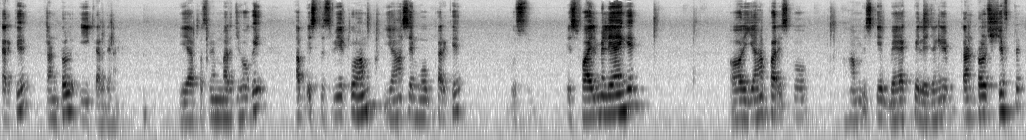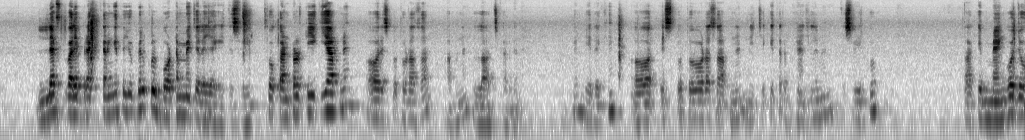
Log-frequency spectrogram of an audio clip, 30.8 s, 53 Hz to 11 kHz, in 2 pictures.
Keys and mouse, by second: 1.3 ctrl+e, 3.4 click, 4.9 click, 6.5 click, 9.8 space, 9.9 click, 12.5 space, 12.6 click, 16.3 ctrl+shift+[, 19.3 ctrl+t, 20.5 click, 24.9 ctrl+t, 26.3 click, 29.5 click, 30.4 z, 30.6 click.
